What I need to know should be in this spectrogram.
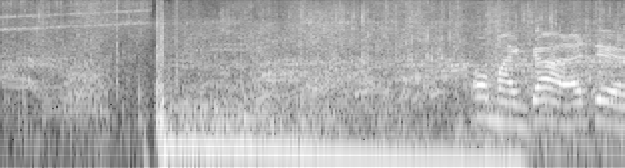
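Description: A loud explosion booms with a deep rumble.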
